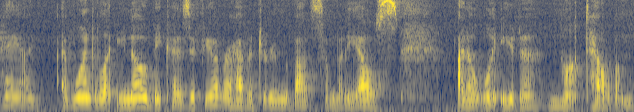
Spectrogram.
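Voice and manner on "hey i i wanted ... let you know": plain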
